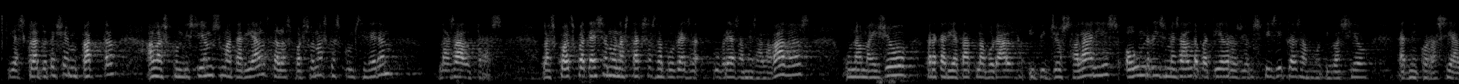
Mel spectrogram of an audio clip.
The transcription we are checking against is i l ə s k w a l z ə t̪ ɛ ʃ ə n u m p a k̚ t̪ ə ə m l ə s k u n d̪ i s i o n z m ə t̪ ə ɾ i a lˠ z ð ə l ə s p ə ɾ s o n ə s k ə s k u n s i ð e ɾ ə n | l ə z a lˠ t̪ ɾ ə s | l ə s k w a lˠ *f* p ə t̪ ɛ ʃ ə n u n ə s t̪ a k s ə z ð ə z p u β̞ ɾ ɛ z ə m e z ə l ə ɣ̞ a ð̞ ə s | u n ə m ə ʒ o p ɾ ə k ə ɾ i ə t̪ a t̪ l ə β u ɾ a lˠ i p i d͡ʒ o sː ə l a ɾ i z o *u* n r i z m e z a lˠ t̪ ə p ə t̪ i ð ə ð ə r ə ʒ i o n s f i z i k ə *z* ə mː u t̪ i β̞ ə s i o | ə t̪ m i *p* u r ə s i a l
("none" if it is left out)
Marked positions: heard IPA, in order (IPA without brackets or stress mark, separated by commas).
s, u, z, k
